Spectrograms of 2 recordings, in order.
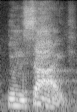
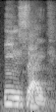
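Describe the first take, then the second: First: The stress is on the second syllable. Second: The stress is on the first syllable. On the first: The speaker calls it right. "The stress is on the second syllable" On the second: The speaker calls it wrong. "is not inside"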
